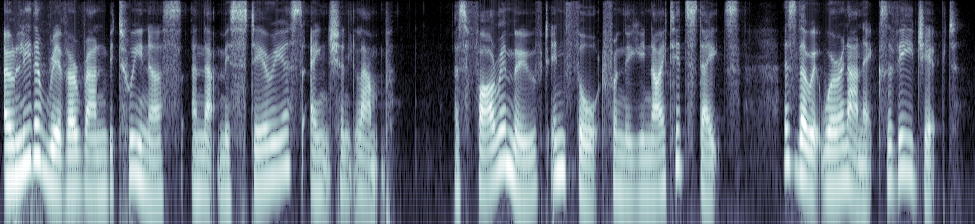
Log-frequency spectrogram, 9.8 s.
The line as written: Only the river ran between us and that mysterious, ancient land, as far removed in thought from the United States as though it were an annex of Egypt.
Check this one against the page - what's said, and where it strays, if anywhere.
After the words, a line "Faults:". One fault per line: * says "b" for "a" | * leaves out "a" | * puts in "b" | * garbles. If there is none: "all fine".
Only the river ran between us and that mysterious, ancient lamp, as far removed in thought from the United States as though it were an annex of Egypt.
Faults:
* says "lamp" for "land"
